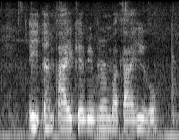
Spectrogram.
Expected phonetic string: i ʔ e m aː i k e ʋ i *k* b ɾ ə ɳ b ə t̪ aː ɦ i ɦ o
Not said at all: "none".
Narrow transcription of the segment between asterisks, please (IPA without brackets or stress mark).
none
